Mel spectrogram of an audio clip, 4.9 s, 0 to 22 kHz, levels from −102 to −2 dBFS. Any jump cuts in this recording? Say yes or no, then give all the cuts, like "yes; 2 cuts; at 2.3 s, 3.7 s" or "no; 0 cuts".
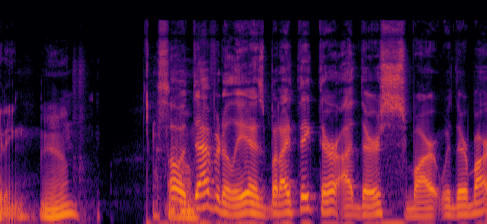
no; 0 cuts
